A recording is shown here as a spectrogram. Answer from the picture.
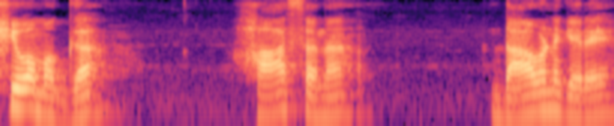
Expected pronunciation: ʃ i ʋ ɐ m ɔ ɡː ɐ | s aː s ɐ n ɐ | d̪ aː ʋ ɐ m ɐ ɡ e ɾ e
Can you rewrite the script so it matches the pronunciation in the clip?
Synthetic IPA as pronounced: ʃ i ʋ ɐ m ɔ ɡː ɐ | h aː s ɐ n ɐ | d̪ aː ʋ ɐ ɳ ɐ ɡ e ɾ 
